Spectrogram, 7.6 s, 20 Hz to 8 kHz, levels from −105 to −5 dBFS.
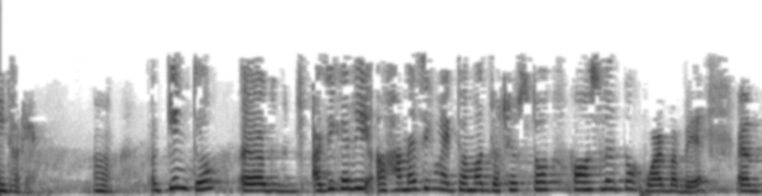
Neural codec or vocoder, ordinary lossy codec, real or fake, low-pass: codec, 16 kHz, 2 kbps, X-Codec, HuBERT features, trained on balanced general audio; MP3, 24 kbps; fake; 7.2 kHz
